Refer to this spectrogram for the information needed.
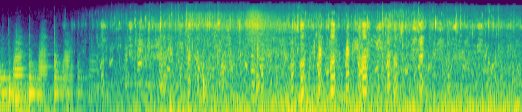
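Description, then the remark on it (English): A group of ducks quacks busily and repeatedly at a pond as oranges are thrown to them, with nasal calls overlapping amid splashing and lapping water. No one speaks. “Throwing oranges to the ducks.”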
